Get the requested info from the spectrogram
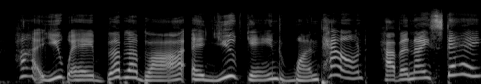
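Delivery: awful, recorded, woman's talking-scale voice. Retelling what their talking scale used to say, in its awful voice. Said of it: "this awful voice, it would say".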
